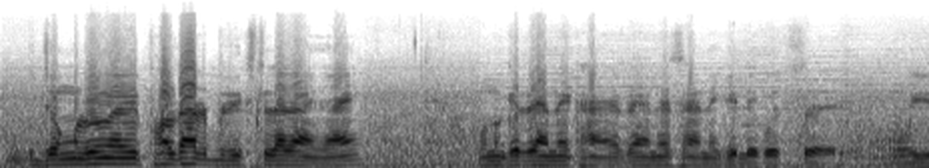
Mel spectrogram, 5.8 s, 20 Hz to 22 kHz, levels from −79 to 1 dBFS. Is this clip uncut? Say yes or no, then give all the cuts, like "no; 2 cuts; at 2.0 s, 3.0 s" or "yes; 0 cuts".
yes; 0 cuts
